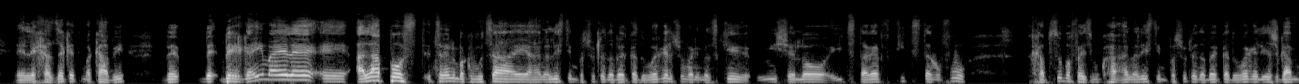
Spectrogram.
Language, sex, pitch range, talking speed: Hebrew, male, 115-145 Hz, 130 wpm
